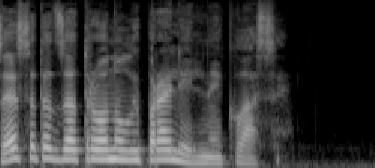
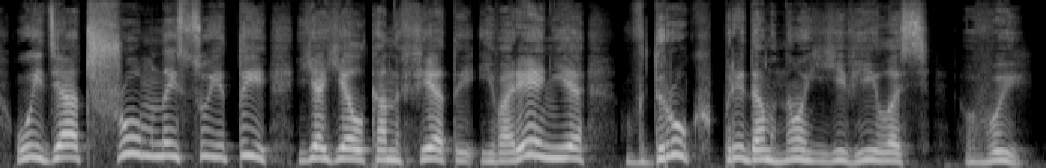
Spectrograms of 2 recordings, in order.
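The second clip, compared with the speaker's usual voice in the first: burring r; 4 semitones higher than usual. Acted. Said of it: "страшно картавя слова".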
